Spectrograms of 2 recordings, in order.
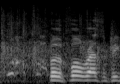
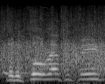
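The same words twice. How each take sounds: First: Said in the usual way. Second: Talking through a mouthful; mouth full. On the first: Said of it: "I'm sorry I'm talking with my mouth full". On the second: Real, not acted. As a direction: say it while chewing food. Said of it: "I'm talking with my mouth full".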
